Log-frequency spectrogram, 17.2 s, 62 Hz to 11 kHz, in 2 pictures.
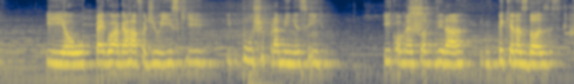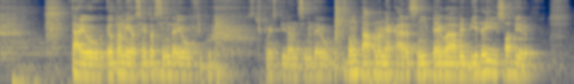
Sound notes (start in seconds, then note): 11.7 breathing sounds; 13.6 slap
